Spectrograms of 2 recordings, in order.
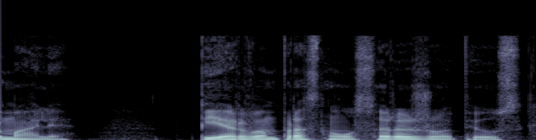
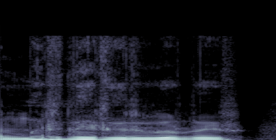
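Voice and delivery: muffled, slow, louder mumble through a mouthful of fish; mumbling with mouth full; 5 dB louder than usual. Acted. Proud cat mumbles with fish in his mouth, garbled. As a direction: chew the words into mush. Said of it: "рот рыбой занят".

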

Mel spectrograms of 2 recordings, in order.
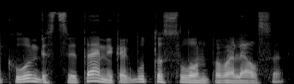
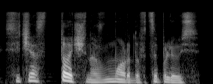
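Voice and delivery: louder, irate cat threat; angry threat; 2 semitones higher, 6 dB louder than usual. A narrator's reading. Cat provoked by the dog, angrily threatening. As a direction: threaten to pounce right now.

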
